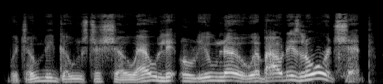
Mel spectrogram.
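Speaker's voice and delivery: lightly voiced snippy butler; butler's sharp comeback; retort. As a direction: snap back at her. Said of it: "Finch retorted".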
